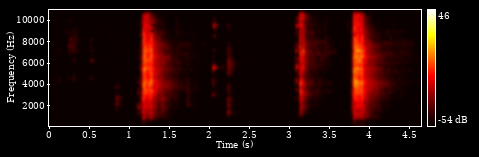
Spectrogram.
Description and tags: weights machine
gym, machine, weights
